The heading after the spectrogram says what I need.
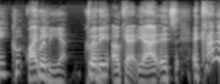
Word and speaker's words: Quibi: But moving on to movies and television, we have, I don't know how to even pronounce this name. I think it's Quibi. Quibi, yeah.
